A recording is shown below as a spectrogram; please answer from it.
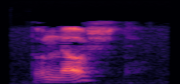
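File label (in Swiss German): "nascht", Alsatian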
